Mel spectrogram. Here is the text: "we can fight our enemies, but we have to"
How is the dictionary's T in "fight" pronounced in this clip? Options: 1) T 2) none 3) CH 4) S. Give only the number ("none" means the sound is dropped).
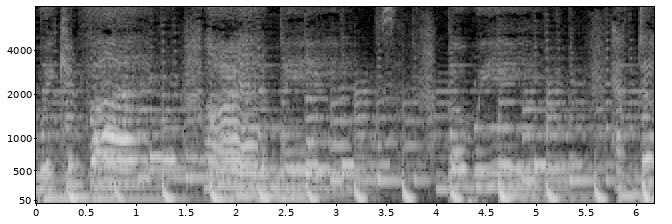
2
